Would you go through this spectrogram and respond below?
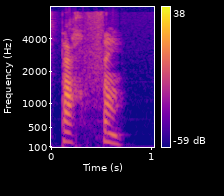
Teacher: There is no M that you can hear, because again it's the sum of the U and the M that make the sound un.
